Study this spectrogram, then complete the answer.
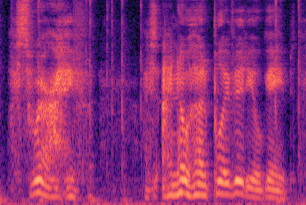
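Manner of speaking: normal talking voice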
